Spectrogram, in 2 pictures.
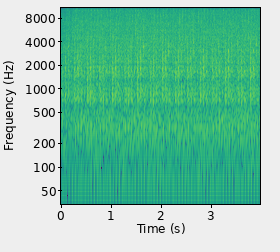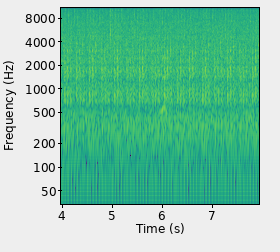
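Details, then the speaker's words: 1963 Volvo BM backloader, air compressor after repair, refilling emptied tanks: steady diesel clatter with even beat about four per second, nothing irregular; compressor definitely pumping air, normal running. "So we got to be having good air going into the air tanks cuz there was no air in the air tanks cuz we let it all out."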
